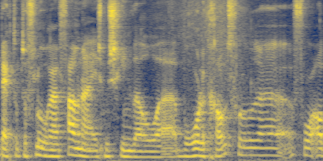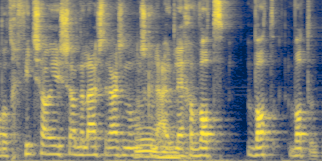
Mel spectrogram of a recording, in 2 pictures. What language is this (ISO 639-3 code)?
nld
